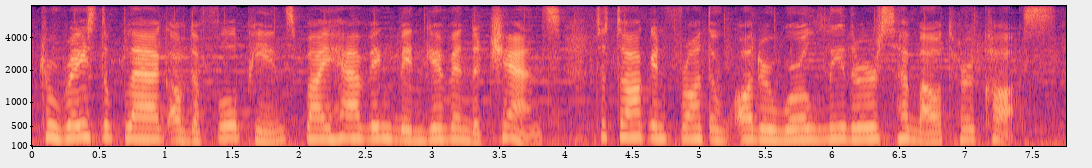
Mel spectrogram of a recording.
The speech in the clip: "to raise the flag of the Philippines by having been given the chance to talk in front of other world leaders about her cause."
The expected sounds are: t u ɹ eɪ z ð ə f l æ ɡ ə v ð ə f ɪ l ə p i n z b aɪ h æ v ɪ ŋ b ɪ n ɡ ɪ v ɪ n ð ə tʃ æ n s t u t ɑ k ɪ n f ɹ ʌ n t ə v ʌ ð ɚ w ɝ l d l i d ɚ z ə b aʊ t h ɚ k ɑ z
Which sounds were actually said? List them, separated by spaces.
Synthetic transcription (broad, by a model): t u ɹ eɪ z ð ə p l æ ɡ ə v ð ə f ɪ l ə p i n s b aɪ h æ v ɪ ŋ b ɪ n ɡ ɪ v ɪ n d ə tʃ æ n s t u t ɑ k ɪ n f ɹ ʌ n t ə v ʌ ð ɚ w ɝ l d l i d ɚ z ə b aʊ t h ɚ k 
